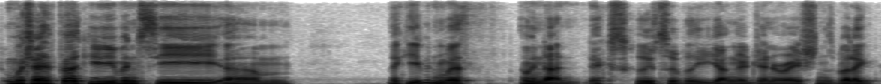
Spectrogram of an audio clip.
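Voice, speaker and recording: A man's voice: mid-range voice, animated, fairly quick, gravelly, darkish tone. A man co-hosting a podcast in casual discussion, rambling along with lots of "like" and "you know". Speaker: podcast co-host. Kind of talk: casual discussion of culture and faith.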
